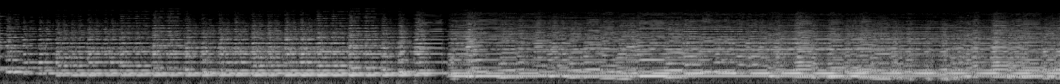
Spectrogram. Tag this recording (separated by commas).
Musical instrument, Accordion, Music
